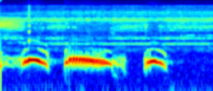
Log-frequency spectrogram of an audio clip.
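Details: Low, soft coos from a spotted dove: one rounded note, a drawn-out vibrating coo, then a short rounded note to close the three-part phrase. The background is otherwise quiet.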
